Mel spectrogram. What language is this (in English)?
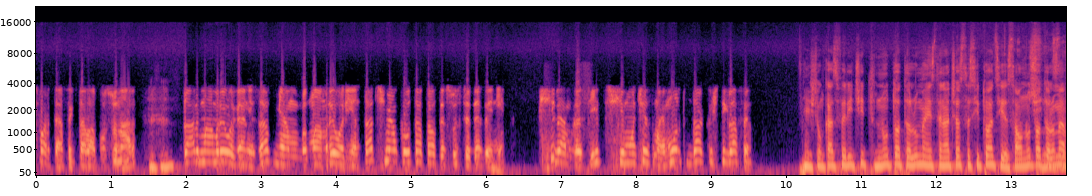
Romanian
